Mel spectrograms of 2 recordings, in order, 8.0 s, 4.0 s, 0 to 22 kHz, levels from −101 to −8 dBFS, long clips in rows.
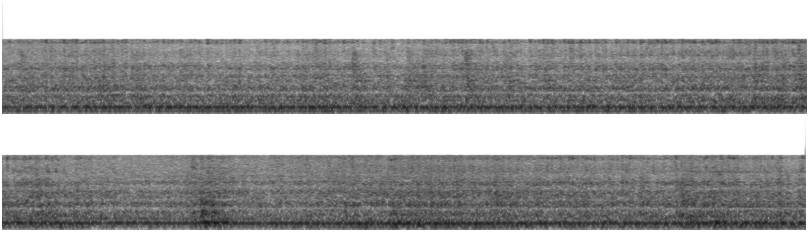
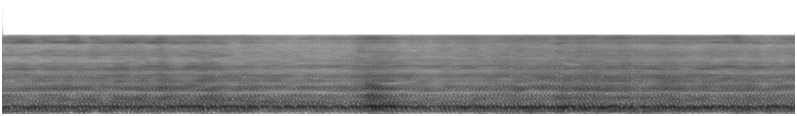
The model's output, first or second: second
